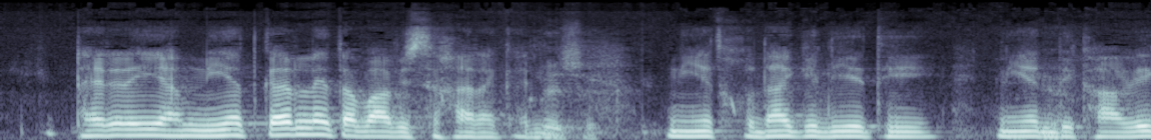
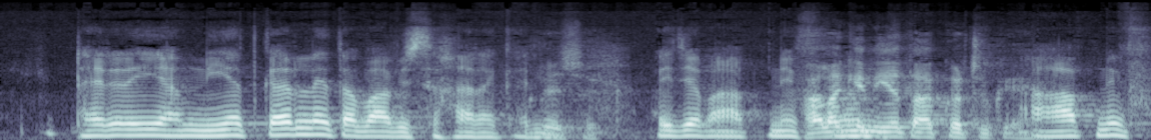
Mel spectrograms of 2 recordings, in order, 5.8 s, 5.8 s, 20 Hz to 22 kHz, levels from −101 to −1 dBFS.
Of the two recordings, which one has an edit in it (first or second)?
first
